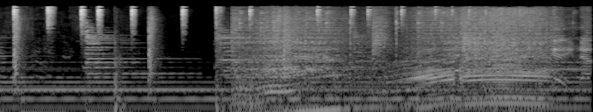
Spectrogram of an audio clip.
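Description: A car engine starts, roars and revs as the vehicle launches with the handbrake released and the pedal floored, with a sustained rising squeal of tires over a dense, loud mix; a brief percussive rhythm opens before the takeoff.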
